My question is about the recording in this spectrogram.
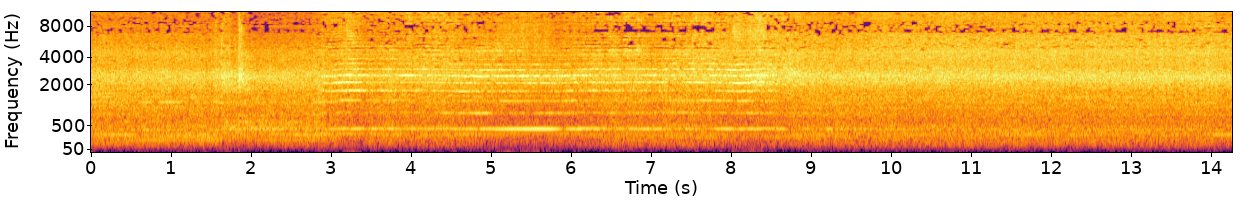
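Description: Pipe-plant machinery running as a steady mechanical noise. A held whining tone rises out of it from about three seconds in, swells, and fades out after about eight seconds.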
